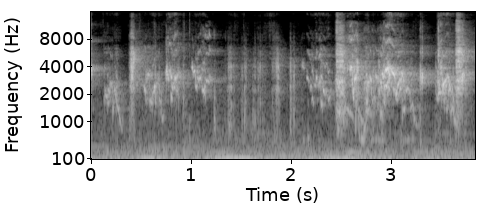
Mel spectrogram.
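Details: Pet budgerigar warbling in a busy, scratchy run of squeaks, chirps and buzzy chatter, louder and denser in the second half.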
